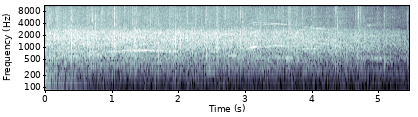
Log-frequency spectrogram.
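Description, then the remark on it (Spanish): Sustained applause from an audience, given for the Lord: a dense steady wash of many hands clapping at once, holding fairly even and tapering slightly toward the end, with faint voices mixed in. “De lo más fuerte ese aplauso para el Señor, hermano.”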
